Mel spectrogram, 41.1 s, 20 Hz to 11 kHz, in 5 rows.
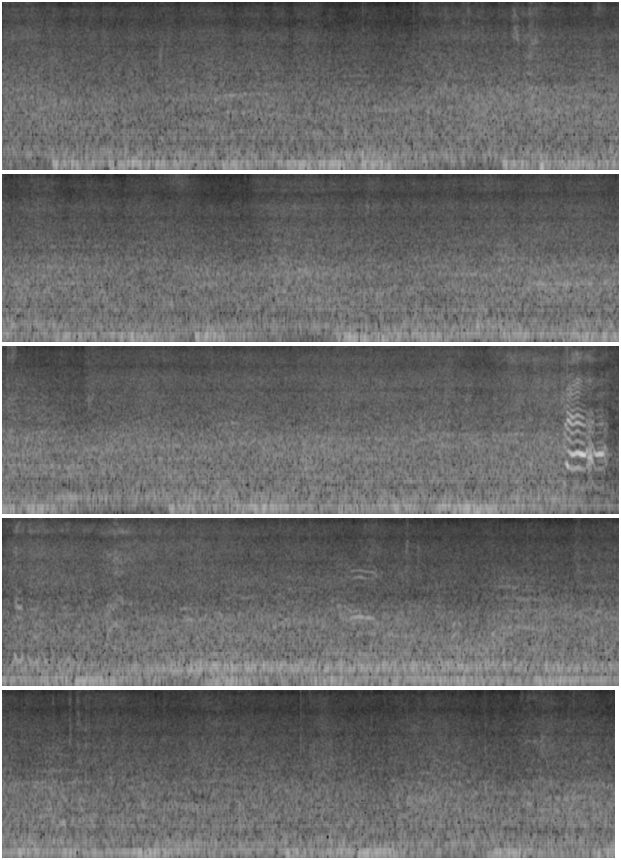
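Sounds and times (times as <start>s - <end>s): child screaming: 23.9s - 24.6s.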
